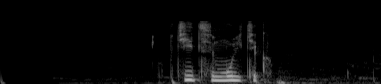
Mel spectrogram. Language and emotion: Russian, neutral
